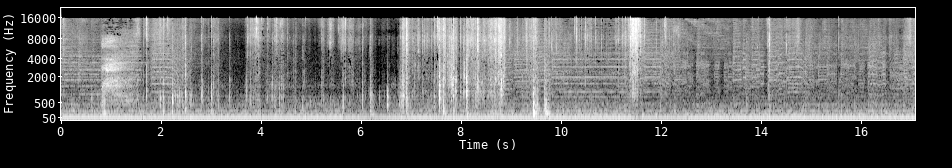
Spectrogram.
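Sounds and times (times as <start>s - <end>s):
foil wrappers crinkling and tearing: 1.6s - 12.5s.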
